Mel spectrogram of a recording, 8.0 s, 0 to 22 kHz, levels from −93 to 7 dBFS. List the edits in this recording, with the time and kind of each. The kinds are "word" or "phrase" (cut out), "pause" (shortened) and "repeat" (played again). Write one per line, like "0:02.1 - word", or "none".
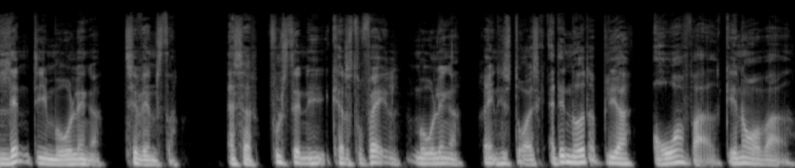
none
